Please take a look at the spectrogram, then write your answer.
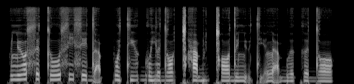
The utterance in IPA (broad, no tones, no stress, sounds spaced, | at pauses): lʲ ɔ s ə t o s i s e d a̰ pː o tʲ ɤ ɡ o j ə d ɔ ǀʰ a b i ǀ ɔ d ə lʲ o̰ tʲ a̰ l a̰ b ə k ə d ɔ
